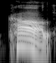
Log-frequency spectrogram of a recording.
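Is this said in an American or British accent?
American. It is said with an American accent. "Americans do not pronounce that way. They say"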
